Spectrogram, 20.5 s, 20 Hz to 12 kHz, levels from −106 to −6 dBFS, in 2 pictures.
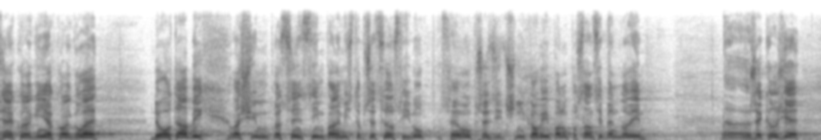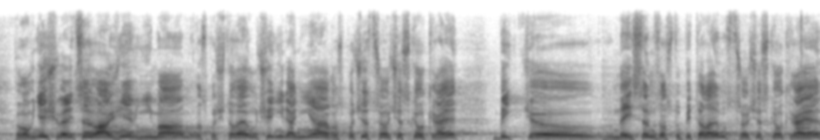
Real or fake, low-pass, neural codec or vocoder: real; 10.8 kHz; none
